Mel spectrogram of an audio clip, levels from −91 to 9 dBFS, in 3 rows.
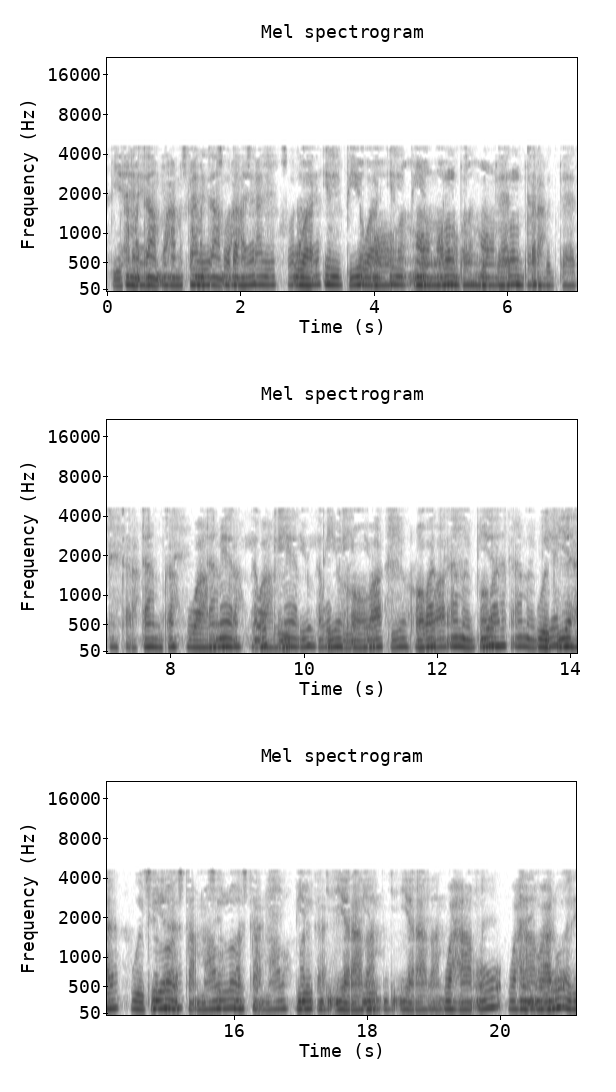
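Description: Throughout the speech, a doubled audio track sits under the original: a second full-band copy trails by about a second at roughly 5 dB quieter, likely from a second, slower capture path. Unlike a room echo, it has no decay or reverberant colour. MP3 compression, also present throughout, is plainly audible, with nothing above 4.6 kHz. The result sounds watery and swirly with smeared attacks, likely from a low bitrate near 26 kbps rather than a simple low-pass filter.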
